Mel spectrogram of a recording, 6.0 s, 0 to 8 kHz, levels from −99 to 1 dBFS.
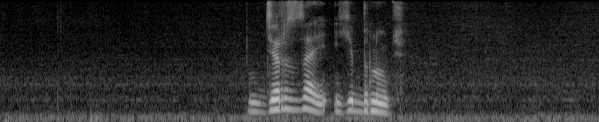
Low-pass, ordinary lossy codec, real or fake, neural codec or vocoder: none; none; real; none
